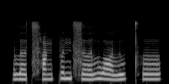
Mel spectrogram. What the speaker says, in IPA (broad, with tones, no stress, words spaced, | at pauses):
lɤ˨˩t͡sʰɑ˦ŋpə˥˩nsɤ˧˥ lwɔ˨˩ lu˥˩ t̪ʰɤ˥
